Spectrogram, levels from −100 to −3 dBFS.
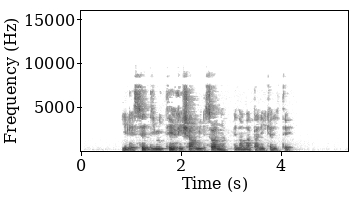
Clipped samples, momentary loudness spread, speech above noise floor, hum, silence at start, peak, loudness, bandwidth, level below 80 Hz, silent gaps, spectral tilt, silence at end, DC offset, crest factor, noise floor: under 0.1%; 10 LU; 57 dB; none; 0.8 s; -12 dBFS; -32 LUFS; 9.2 kHz; -66 dBFS; none; -5 dB/octave; 1.15 s; under 0.1%; 22 dB; -88 dBFS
